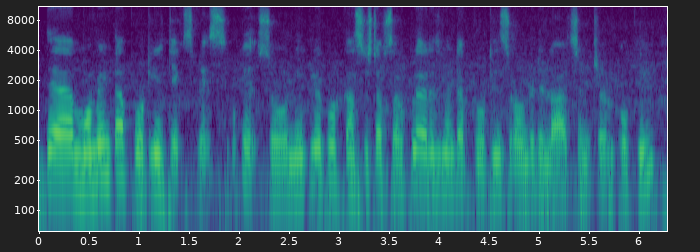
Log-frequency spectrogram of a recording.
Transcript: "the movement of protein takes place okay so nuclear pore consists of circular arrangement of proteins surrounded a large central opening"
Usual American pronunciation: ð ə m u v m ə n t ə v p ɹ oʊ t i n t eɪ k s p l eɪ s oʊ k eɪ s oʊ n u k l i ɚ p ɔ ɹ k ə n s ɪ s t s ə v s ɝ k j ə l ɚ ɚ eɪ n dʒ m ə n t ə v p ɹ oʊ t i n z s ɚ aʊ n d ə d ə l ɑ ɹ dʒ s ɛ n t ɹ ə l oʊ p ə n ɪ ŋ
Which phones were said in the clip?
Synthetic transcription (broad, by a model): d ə m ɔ m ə n t ə v p ɹ oʊ t i n t eɪ k s p l eɪ s oʊ k eɪ s oʊ n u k l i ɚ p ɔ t k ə n s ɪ s t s ə v s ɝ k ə l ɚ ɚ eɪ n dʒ m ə n t ə v p ɹ oʊ t i n s ɚ aʊ n d ə d ə l ɑ ɹ dʒ s ɛ n t ɹ ə l oʊ p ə n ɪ ŋ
